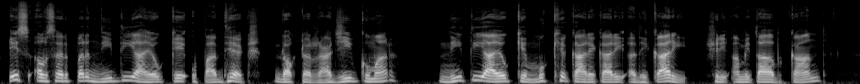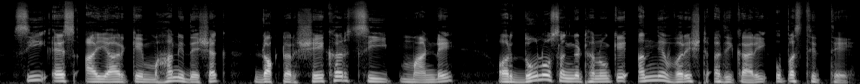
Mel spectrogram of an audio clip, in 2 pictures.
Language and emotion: Hindi, neutral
